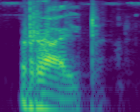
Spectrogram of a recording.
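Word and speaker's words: write: राइट। अब राइट को अगर मैं इसके साथ कंपेयर करूंगा तो मैं इसको राइट नहीं कहूंगा। डब्ल्यू का साउंड यहां पर नहीं अदा होता।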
